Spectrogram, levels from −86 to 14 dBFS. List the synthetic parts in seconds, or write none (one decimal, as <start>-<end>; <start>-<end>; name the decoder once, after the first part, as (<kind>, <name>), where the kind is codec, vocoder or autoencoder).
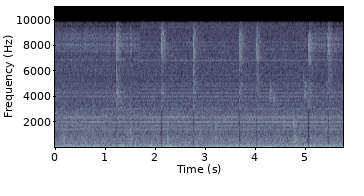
0.0-1.7 (vocoder, WaveNeXt); 5.2-5.8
